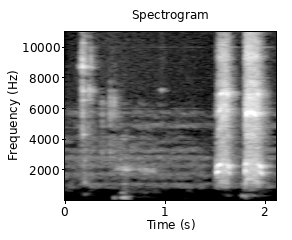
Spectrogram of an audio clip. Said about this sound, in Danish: Ja, det er min fløjte. Jeg kunne ikke finde mit almindelige redskab. Kunne man høre den?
